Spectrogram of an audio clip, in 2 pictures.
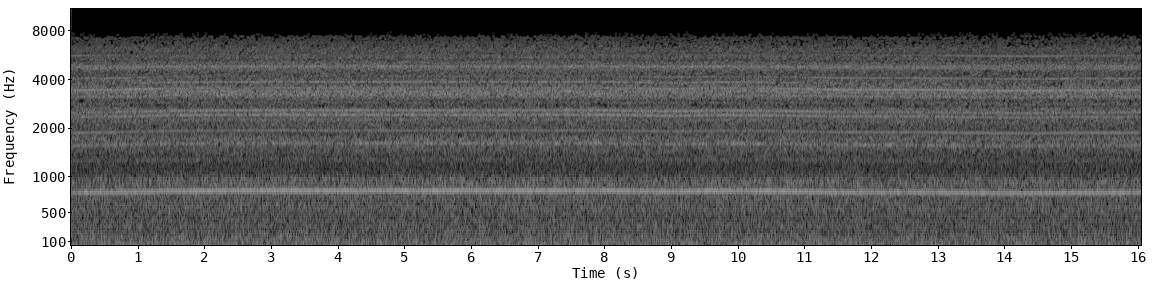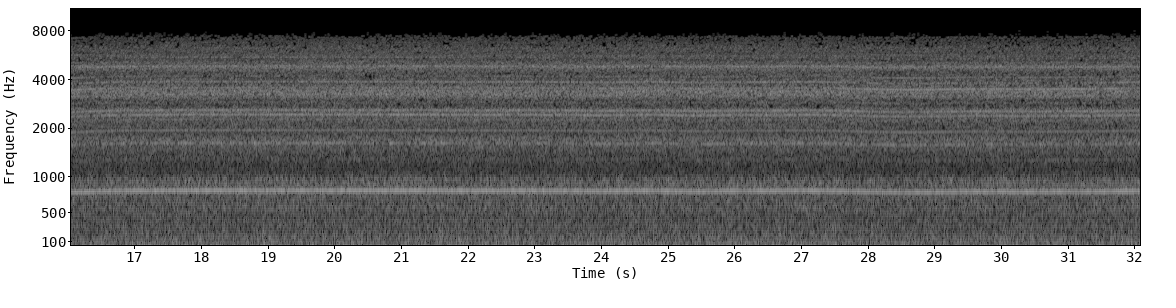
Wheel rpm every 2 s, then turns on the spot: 0, 0, 0, 0, 0, 0, 0, 0, 0, 0, 0, 0, 0, 0, 0, 0.
none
